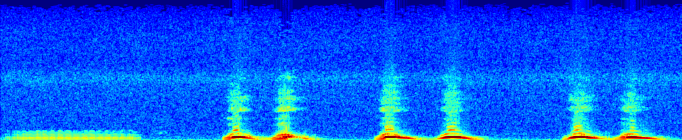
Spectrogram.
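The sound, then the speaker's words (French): A dog barks in three quick pairs, six sharp woofs in a steady double rhythm, loud, after a short low harmonic tone at the start. “Par exemple, quand il voit le chien.”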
